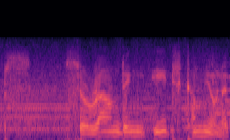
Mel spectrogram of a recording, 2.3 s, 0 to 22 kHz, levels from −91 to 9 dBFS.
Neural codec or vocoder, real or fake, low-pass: none; real; 7.2 kHz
